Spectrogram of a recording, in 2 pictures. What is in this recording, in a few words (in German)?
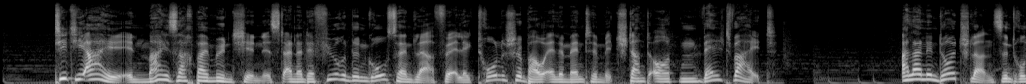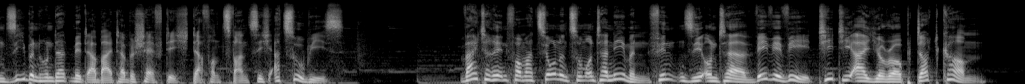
imagefilm; tti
